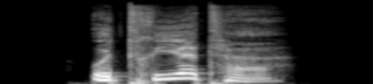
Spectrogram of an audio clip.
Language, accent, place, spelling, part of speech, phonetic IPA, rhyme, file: German, Germany, Berlin, outrierter, adjective, [uˈtʁiːɐ̯tɐ], -iːɐ̯tɐ, De-outrierter.ogg
- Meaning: inflection of outriert: 1. strong/mixed nominative masculine singular 2. strong genitive/dative feminine singular 3. strong genitive plural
